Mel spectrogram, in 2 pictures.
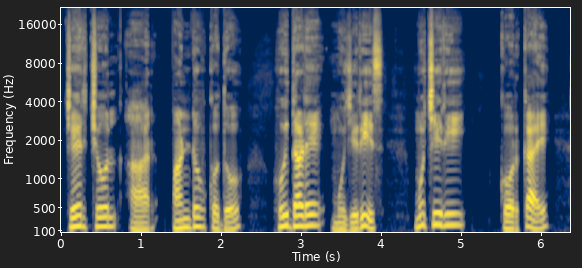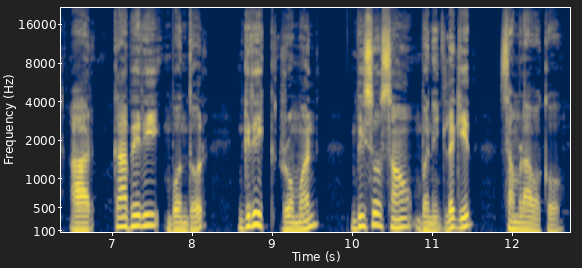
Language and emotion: Santali, neutral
